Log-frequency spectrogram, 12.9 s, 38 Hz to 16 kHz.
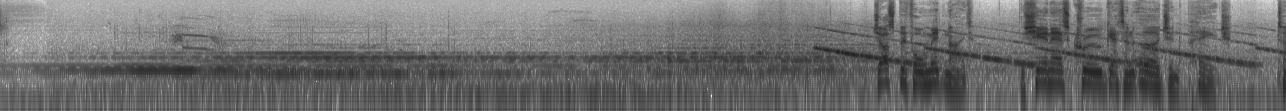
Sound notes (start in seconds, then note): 0.2 eerie music; 1.6 bird squealing; 2.9 eerie music; 5.7 birds chirping; 6.7 waves crashing; 6.7 wind whooshing; 8.0 siren wailing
